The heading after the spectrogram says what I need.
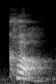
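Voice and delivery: खा from the throat, kh and h blended; guttural kha. Shown as a demonstration. Teacher demonstrating German throat sound खा. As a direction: say खा deep in the throat. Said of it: "उसकी sound German में क्या बोली जाती है".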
